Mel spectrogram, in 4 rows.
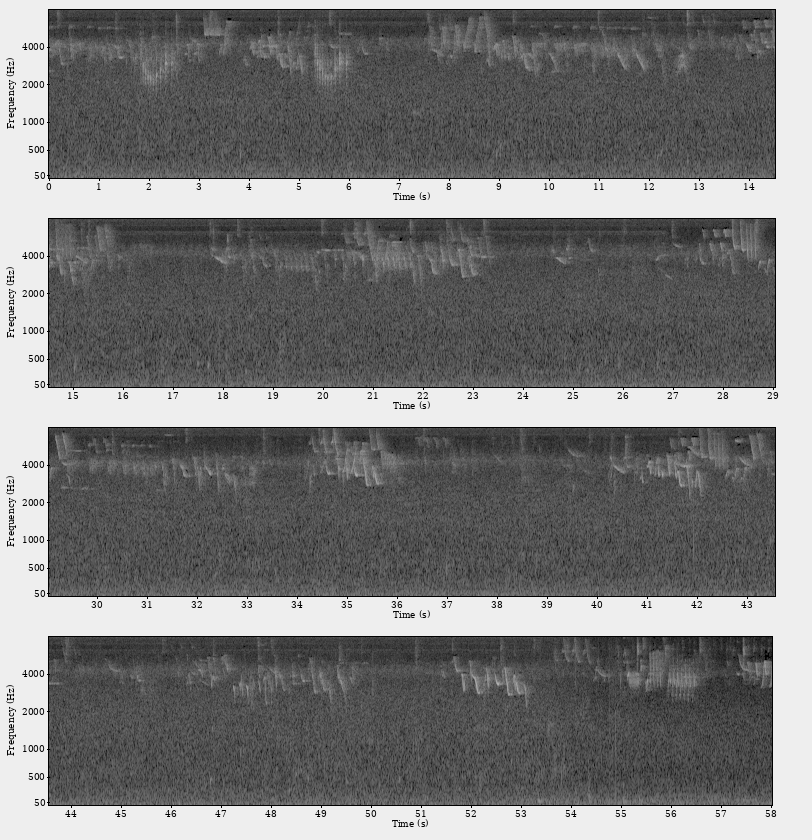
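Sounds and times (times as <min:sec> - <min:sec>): background hiss: 0:00.0 - 0:58.0
birds singing: 0:39.3 - 0:58.0.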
